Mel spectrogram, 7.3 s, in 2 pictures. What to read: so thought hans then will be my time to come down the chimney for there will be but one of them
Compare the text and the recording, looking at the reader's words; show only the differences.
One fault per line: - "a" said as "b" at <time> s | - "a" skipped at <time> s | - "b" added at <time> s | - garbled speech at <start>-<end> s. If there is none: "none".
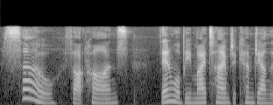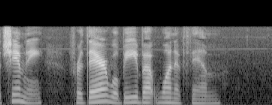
none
